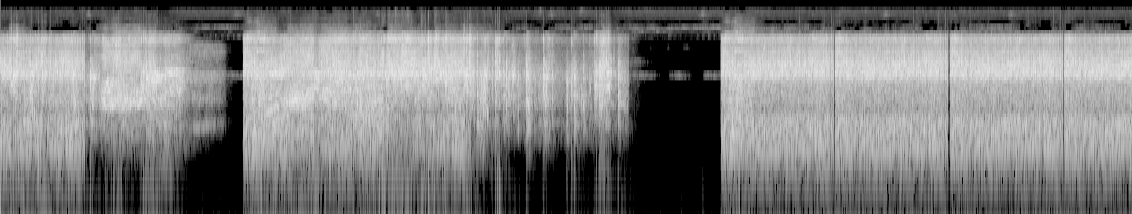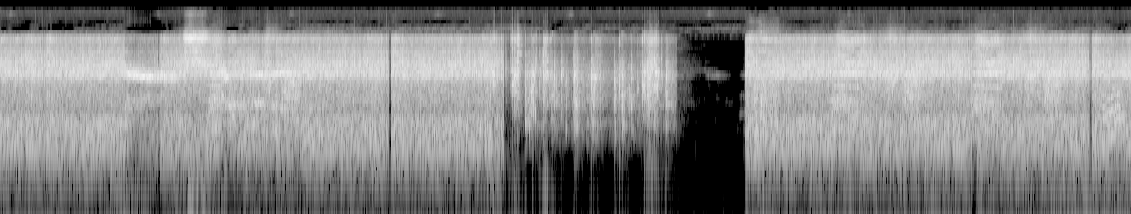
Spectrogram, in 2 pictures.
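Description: A flamethrower roars in long, loud bursts with short pauses between them.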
